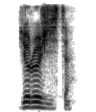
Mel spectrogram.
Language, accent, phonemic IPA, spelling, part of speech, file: French, France, /bjɔ.lɔ.ʒist/, biologistes, noun, LL-Q150 (fra)-biologistes.wav
- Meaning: plural of biologiste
